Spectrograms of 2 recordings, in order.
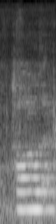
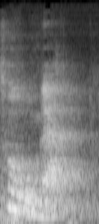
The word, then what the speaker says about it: Tone: Quindi lascio la parola a Ton, ho detto bene? Thank you. My name is Tone. It's strange to pronounce that in English.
